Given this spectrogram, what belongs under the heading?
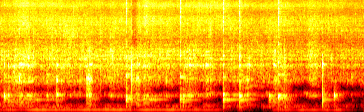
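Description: Green chillies and bay leaves fry in hot oil with onion and curry leaves, a close, steady sizzle broken by repeated sharp spatula taps against the pan, with no talking over it.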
